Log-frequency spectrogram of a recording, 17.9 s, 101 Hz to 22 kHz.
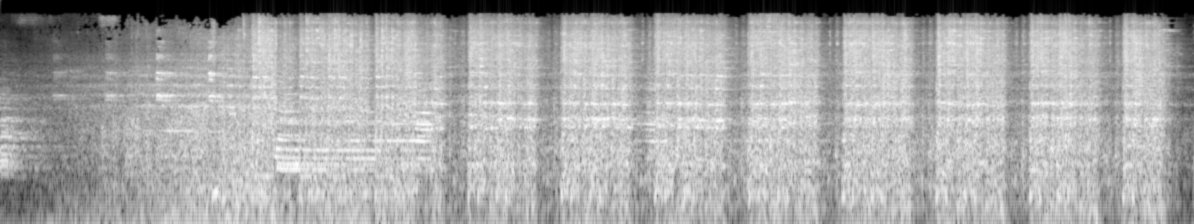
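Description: Amtrak 92, the northbound Silver Star passenger train, rolls loud and close across a railroad diamond, its wheels pounding out a steady rhythmic clatter of repeated clunks over the crossing, with a horn sounding early on.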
